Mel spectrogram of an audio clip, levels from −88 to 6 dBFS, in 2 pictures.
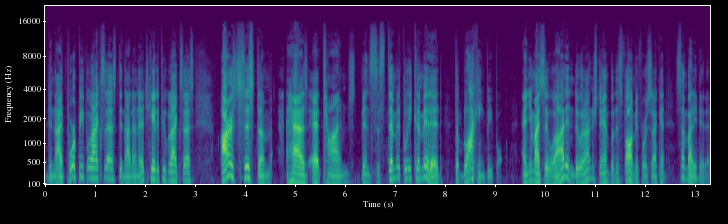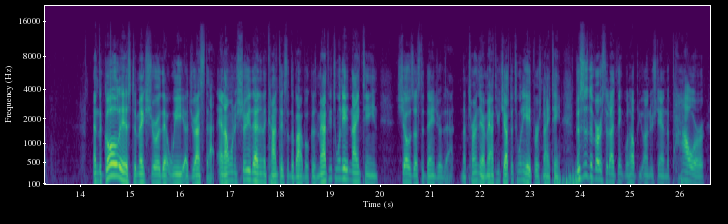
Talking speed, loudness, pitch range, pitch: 215 wpm, -24 LUFS, 115-155 Hz, 130 Hz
